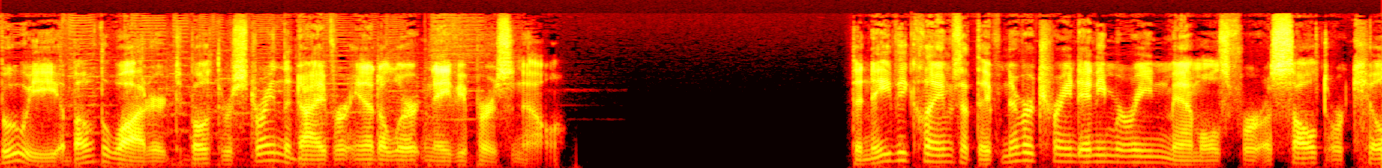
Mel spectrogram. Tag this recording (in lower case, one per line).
music
speech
